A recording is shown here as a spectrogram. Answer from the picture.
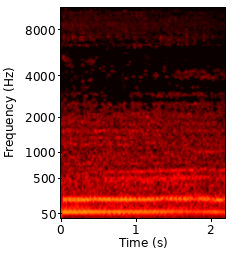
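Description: Forklift engine running steadily with a low hum as the truck drives off.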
